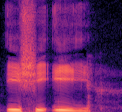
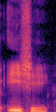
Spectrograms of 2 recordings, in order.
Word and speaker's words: Ishii: Yeah, it's not Tomohiro Ishii. Just because there's two E or I's at the end of it, it's still Tomohiro Ishii. – It might be Ishii.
